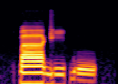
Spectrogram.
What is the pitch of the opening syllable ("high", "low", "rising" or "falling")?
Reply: high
